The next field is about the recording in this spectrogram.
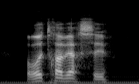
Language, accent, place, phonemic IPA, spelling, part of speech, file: French, France, Lyon, /ʁə.tʁa.vɛʁ.se/, retraverser, verb, LL-Q150 (fra)-retraverser.wav
- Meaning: to cross again or back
